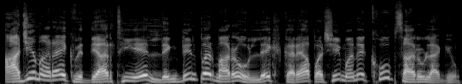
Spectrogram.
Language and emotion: Gujarati, happy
